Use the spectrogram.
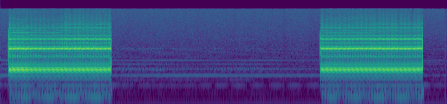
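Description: A telephone line ringing back over the earpiece after a working number is dialed: two steady buzzing rings, each about two seconds long, separated by a long pause with only a faint line hum in between.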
